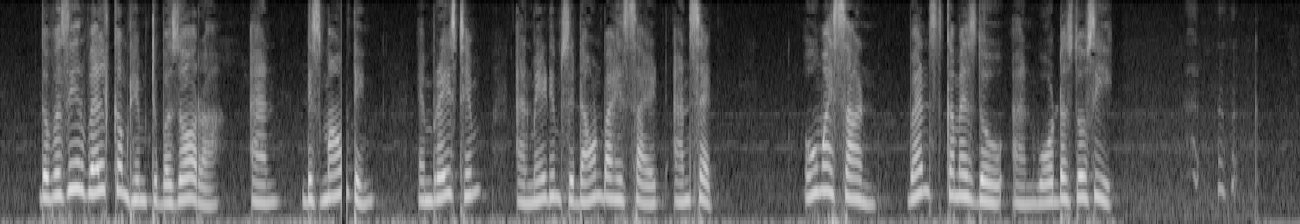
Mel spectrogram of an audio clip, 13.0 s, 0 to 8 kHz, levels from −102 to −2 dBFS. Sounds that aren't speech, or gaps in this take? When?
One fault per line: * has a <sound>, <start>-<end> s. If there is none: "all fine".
* has a dropout, 3.4-3.5 s
* has a laugh, 11.8-12.4 s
